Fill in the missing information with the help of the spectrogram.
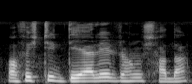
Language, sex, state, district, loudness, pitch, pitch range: Bengali, male, West Bengal, Cooch Behar, -15 LUFS, 155 Hz, 150-165 Hz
